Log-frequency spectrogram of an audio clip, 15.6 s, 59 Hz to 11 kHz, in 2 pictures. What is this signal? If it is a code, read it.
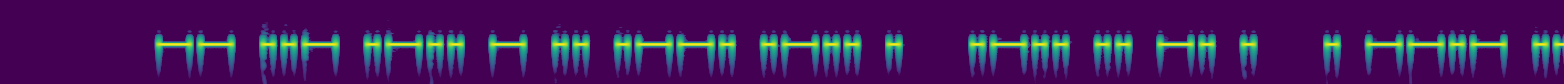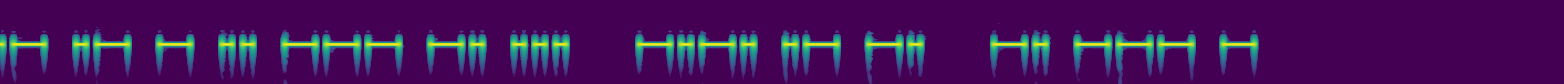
Morse code, heard as a keyed tone, about 23 wpm, 700 Hz. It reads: MULTIPLE LINE EQUATIONS CAN NOT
